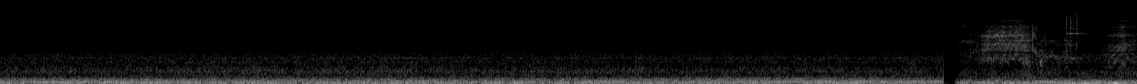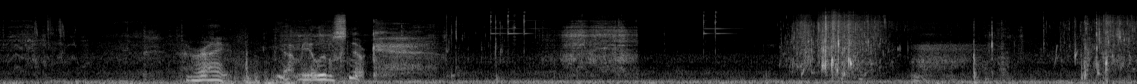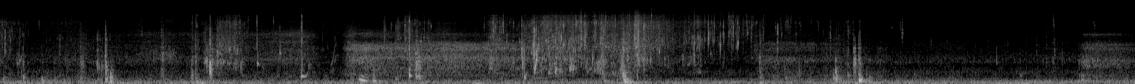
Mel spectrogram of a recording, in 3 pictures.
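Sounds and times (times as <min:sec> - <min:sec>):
low steady rumble: 0:00.0 - 0:34.0
knocks and rustles on kayak: 0:13.7 - 0:14.2, 0:21.1 - 0:26.0, 0:27.8 - 0:33.4
water splashing: 0:15.6 - 0:16.5, 0:19.1 - 0:32.6.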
